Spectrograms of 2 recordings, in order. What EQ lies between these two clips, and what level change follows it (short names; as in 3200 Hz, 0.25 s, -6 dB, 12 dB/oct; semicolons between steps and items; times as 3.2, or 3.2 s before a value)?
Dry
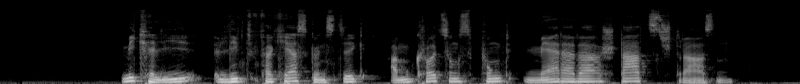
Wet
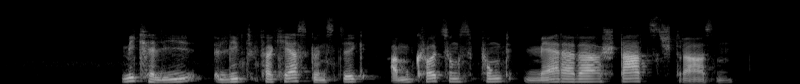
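HPF 470 Hz 12 dB/oct; LPF 2500 Hz 12 dB/oct; bell 1300 Hz +5 dB 1.5 oct; +2.5 dB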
